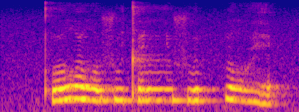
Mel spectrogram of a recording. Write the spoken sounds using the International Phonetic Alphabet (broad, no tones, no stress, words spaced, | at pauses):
kʼoʁʷɛʁʷɨ sʷitʼəlːɨ sʷɛpːɨ ʁʷɛ̤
